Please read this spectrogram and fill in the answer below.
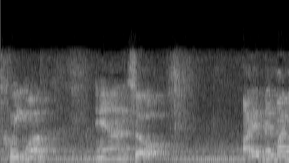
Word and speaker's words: quinoa: WordPress blog yes I did just call the Wayne quoa that's what I called it until this morning when I looked it up it's actually pronounced quinoa and so I admit my mistake but that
